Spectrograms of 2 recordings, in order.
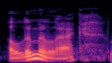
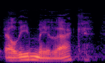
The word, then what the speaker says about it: Elimelech: And they pronounce it not Elimelech, like we often pronounce it in English, but Elimelech, with the emphasis on the L, being God, because the name Elimelech means God is my king.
